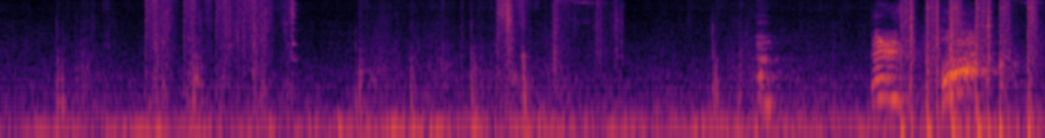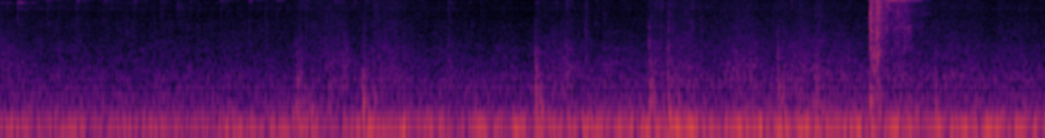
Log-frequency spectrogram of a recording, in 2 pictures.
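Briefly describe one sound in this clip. Small items clink and rattle as they are picked up.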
